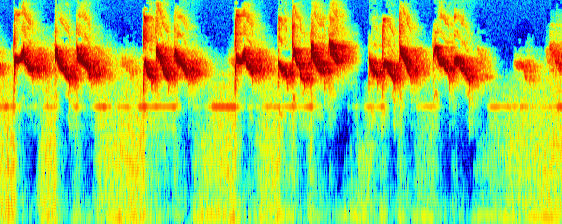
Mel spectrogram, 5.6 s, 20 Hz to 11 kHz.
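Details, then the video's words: Malaysian mata puteh, an Oriental white-eye kept as a hobby bird in Singapore, warm humid day with sudden showers, 29 March 2023: short rapid bursts of high, tumbling chirps repeated roughly every second, with a faint steady tone behind. "Malaysian Mata Puteh Buka Sing"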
